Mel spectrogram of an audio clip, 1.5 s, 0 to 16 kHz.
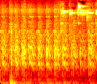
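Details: Triumph Daytona 600 that sat for years with water in the engine, solenoid jumped to crank: quick, even cranking beats about eight a second with no cough or pickup. It spins over fine but has no fuel; the tank is locked without a key.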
